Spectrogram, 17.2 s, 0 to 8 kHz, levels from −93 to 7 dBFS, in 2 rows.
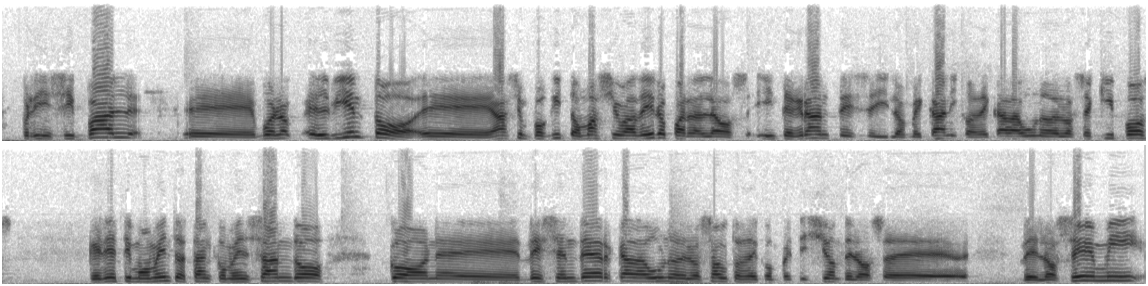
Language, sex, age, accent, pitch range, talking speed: Spanish, male, 40-59, Argentinian, 155-200 Hz, 155 wpm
